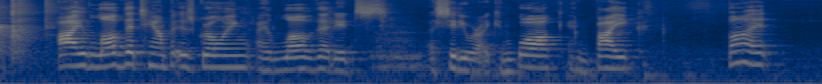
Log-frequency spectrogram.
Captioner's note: applause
